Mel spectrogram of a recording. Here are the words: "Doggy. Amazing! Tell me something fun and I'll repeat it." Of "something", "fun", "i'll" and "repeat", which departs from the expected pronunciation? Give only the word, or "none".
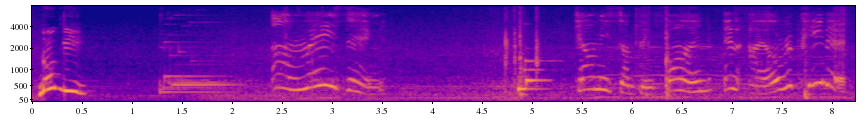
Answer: none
